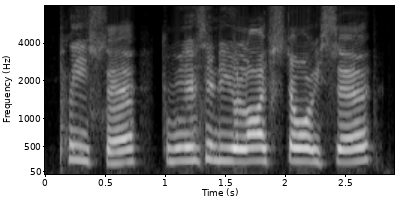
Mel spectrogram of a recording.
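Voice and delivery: bad put-on English accent. Voicing what he would have said, in an atrocious English accent. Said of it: "That's an atrocious English accent".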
